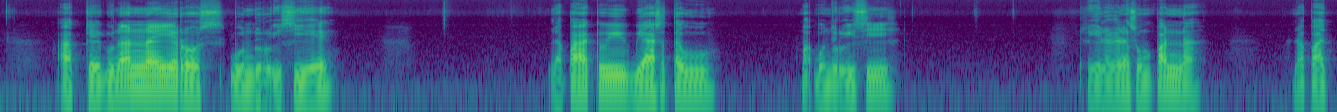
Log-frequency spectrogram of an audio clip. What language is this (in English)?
Buginese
